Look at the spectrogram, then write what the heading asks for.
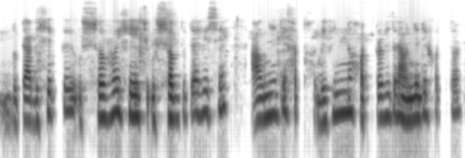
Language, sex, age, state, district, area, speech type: Assamese, female, 60+, Assam, Majuli, urban, spontaneous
